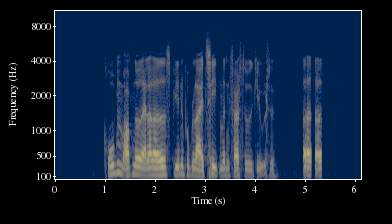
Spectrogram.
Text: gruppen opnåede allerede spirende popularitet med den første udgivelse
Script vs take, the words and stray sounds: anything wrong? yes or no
yes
